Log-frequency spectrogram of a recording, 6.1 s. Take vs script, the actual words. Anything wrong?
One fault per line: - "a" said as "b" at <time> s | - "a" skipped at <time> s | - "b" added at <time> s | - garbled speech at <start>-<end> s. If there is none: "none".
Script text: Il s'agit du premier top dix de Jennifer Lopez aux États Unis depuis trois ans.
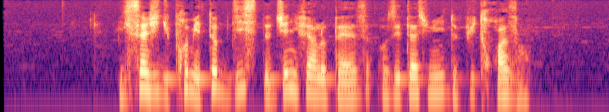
none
